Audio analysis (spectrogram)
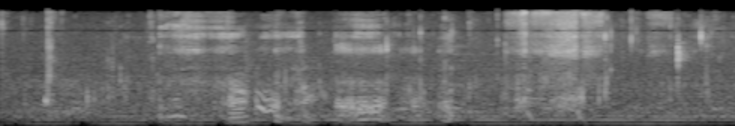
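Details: Hungry pug at mealtime making happy sounds while eating: snuffling snorts and a few squeaky grunts over a steady low hum, with clicks of food and bowl.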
